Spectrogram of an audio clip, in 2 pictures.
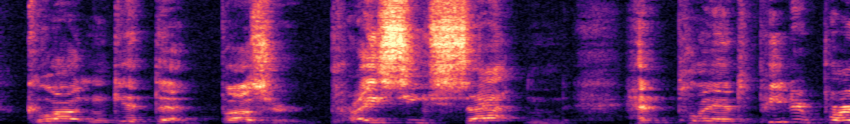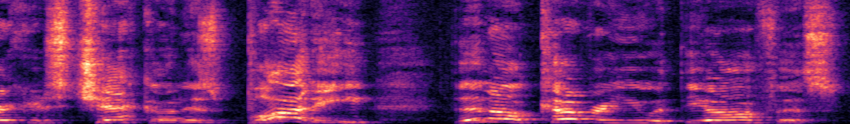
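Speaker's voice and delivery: loud high villainess plotting; villainess giving orders. Acted. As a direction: bark orders at your henchwomen. Voices Felicity giving orders.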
